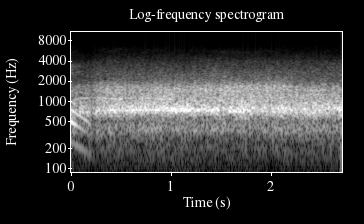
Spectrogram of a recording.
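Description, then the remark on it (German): A huge stadium crowd of Eintracht Frankfurt fans roars continuously as they storm the pitch in Frankfurt, a dense, loud wall of massed voices that holds steady throughout without any clear individual speech. “Jetzt stürmen die Fans hier den Platz.”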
